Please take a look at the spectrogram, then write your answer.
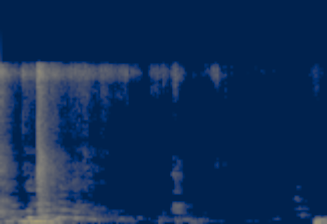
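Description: A pigeon gives a low, soft coo up close, followed by quiet pauses and a faint second murmur near the end.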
